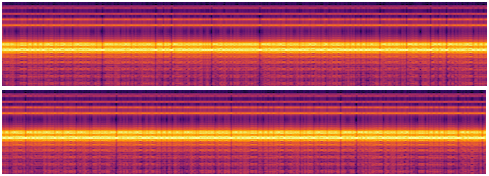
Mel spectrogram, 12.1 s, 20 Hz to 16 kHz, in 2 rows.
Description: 300-baud modem data.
